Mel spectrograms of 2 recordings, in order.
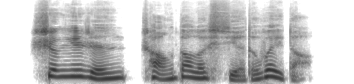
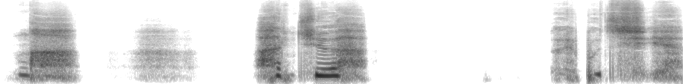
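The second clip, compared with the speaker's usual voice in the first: breathy, broken near-whisper; despairing farewell; 7 semitones higher, 4 dB quieter, slower than usual. Acted. Captive apologises to loved ones before dying, whispered despair. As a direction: gasp out a last apology, softly.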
